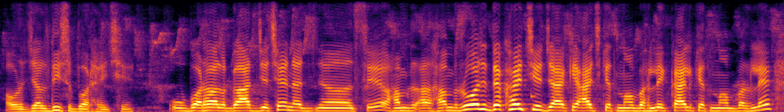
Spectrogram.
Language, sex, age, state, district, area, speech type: Maithili, female, 45-60, Bihar, Purnia, rural, spontaneous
